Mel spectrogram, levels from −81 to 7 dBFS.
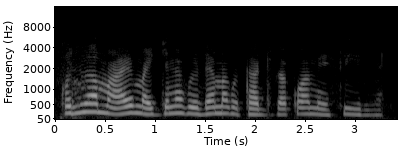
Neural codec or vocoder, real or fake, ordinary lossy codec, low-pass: codec, 44.1 kHz, 3.4 kbps, Pupu-Codec; fake; none; 14.4 kHz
